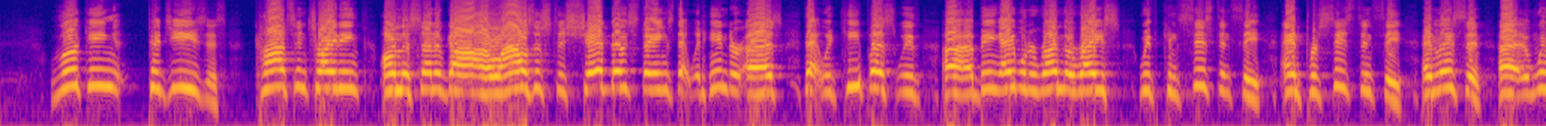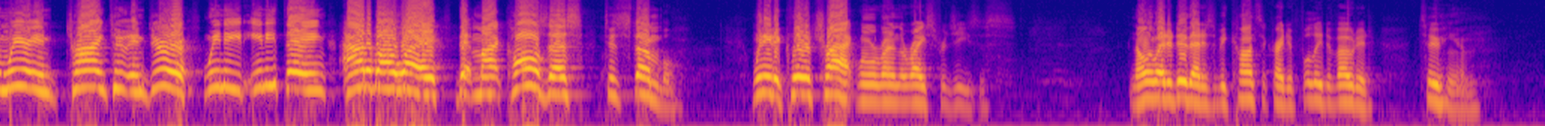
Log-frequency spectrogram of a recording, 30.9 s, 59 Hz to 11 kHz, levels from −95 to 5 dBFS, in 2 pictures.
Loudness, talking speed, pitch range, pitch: -13 LUFS, 165 wpm, 195-280 Hz, 245 Hz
